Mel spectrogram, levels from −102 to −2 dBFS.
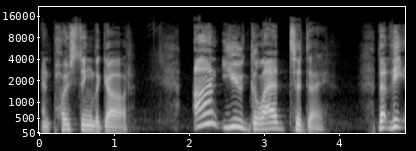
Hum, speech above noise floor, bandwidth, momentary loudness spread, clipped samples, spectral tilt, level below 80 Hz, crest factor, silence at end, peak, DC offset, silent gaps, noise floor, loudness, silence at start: none; 34 dB; 15.5 kHz; 10 LU; under 0.1%; -3 dB/octave; -80 dBFS; 20 dB; 0 s; -10 dBFS; under 0.1%; none; -62 dBFS; -27 LUFS; 0 s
